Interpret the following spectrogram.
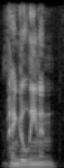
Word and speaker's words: Pangelinan: So you take the name Angelina, and this is the This takes care of pronunciation and spelling. Okay. Angelina, because everyone has heard that Yep. name before. You change the G in Angelina to a hard G instead of a soft G, so Angle. Angelina. Okay. And then you put a P in the front and an N at the end, so you get Pangelinan.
